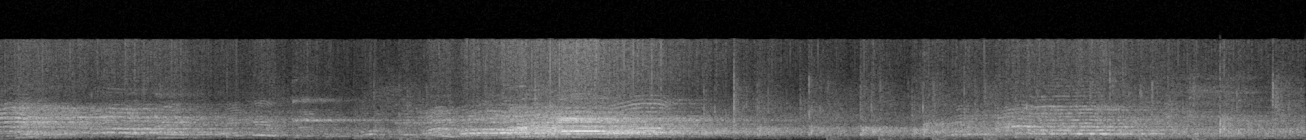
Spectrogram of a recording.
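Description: Sounds of play on an indoor floorball court: players' shouts and calls over the sounds of play on the court floor, in a large echoing sports hall. The loudest call comes about three seconds in.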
